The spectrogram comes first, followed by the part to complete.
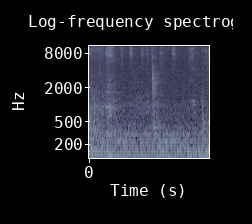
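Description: A marker writing on a whiteboard: faint, short scratching strokes of the felt tip.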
